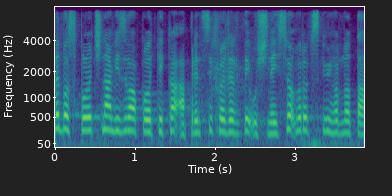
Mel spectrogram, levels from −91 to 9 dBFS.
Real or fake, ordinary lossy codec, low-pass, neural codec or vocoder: fake; none; 7.2 kHz; codec, 16 kHz, 2 kbps, FunCodec, trained on Chinese and English, 25 frames a second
